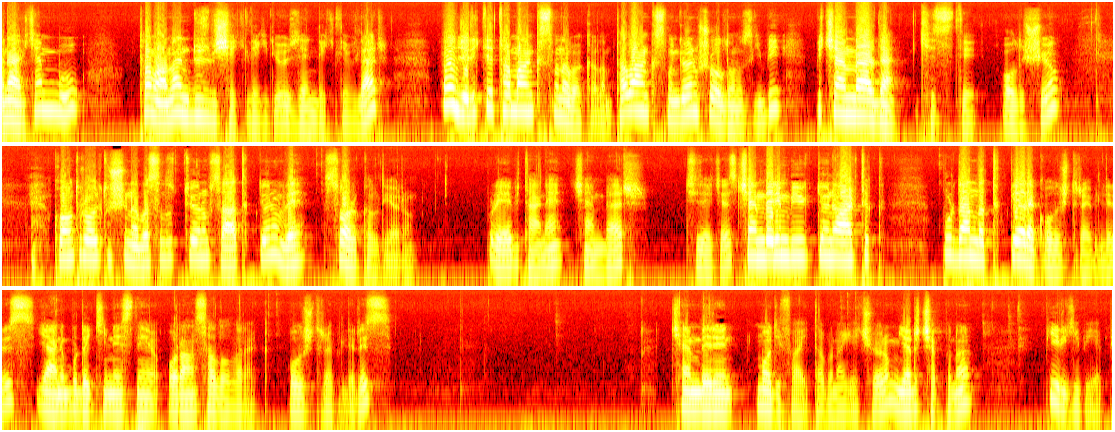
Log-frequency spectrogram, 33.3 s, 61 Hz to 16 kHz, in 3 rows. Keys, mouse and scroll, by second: 12.2 ctrl+right click, 13.6 ctrl+click, 31.6 Return.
